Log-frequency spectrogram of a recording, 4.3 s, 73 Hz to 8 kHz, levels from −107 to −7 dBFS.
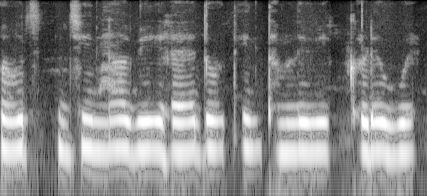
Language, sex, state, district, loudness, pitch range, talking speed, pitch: Hindi, female, Uttar Pradesh, Saharanpur, -14 LUFS, 215-225 Hz, 125 wpm, 220 Hz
